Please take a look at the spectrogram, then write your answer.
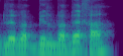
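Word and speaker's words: בלבבך: So according to Rambam, that second bet, which is in bilvavecha, it should not be pronounced, according to Rambam.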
